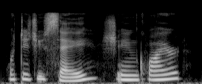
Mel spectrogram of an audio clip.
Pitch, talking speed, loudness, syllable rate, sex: 225 Hz, 180 wpm, -17 LUFS, 4.8 syllables/s, female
